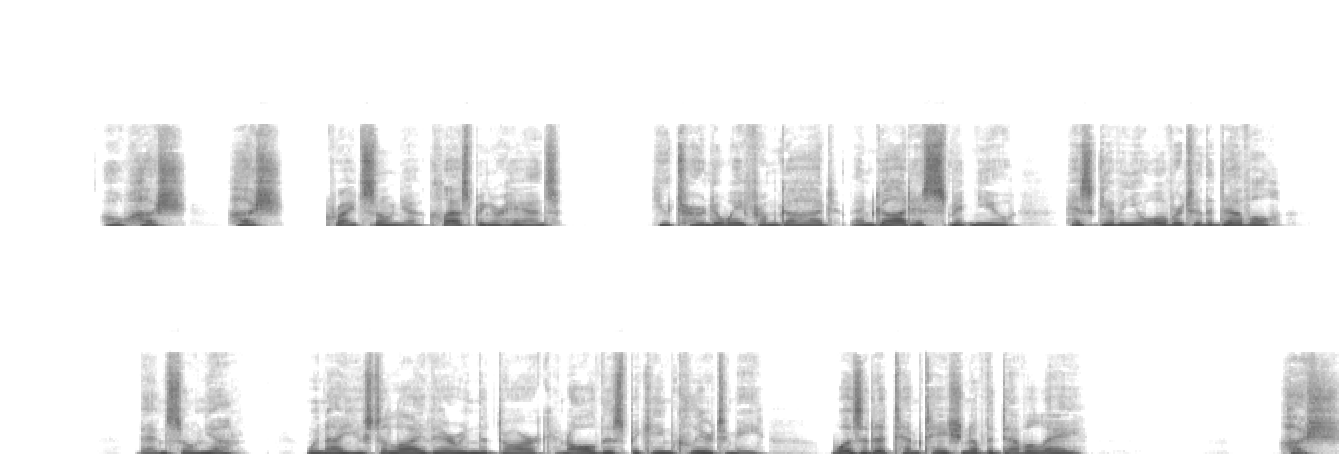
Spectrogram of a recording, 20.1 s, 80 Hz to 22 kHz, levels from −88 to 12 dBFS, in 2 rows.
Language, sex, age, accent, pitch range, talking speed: English, male, 60-79, American, 125-180 Hz, 155 wpm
